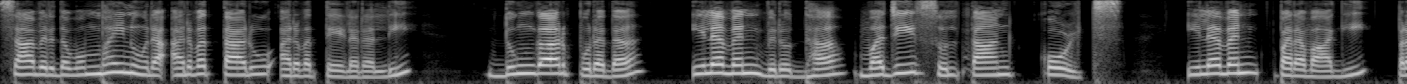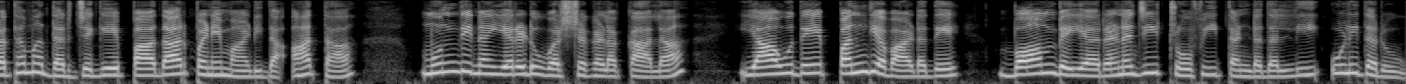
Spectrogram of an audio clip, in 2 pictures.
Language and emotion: Kannada, neutral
